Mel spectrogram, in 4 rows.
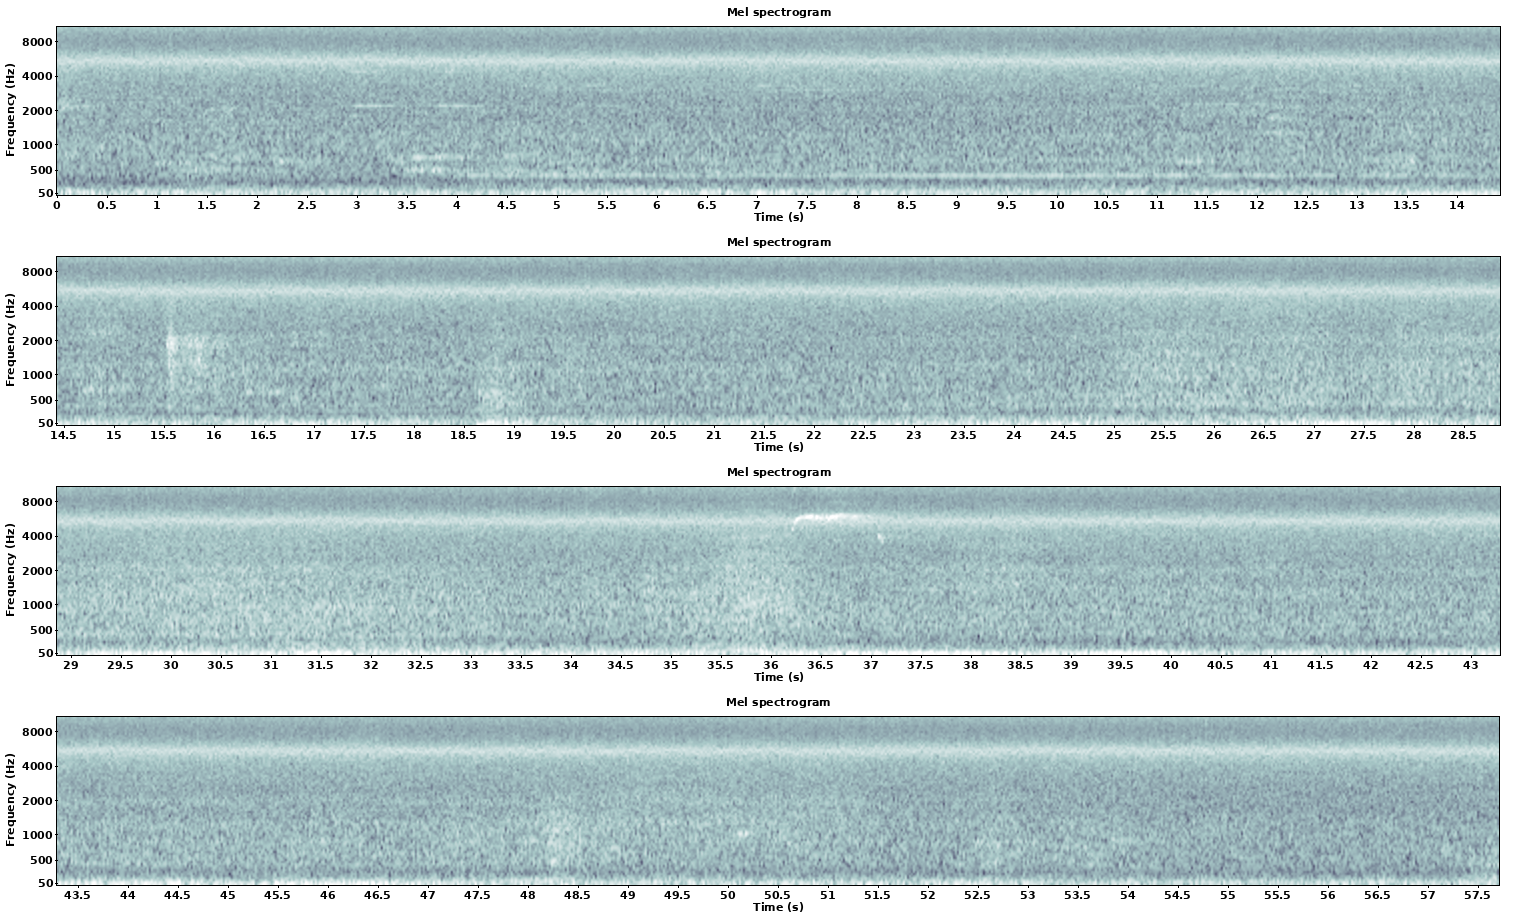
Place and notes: Ascolto il tuo cuore, città, I listen to your heart, city. Several chapters **SCROLL DOWN FOR ALL RECORDINGS** - Terrace August 19th afternoon in the time of COVID19 Soundscape
"Terrace August 19th afternoon in the time of COVID19" Soundscape
Chapter CXXVI of Ascolto il tuo cuore, città. I listen to your heart, city
Wednesday, August 19th, 2020. Fixed position on an internal terrace at San Salvario district Turin five months and nine days after the first soundwalk (March 10th) during the night of closure by the law of all the public places due to the epidemic of COVID19.
Start at 2:35 p.m. end at 3:15 p.m. duration of recording 40'00''
Go to Chapter CXXIV for similar situation.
